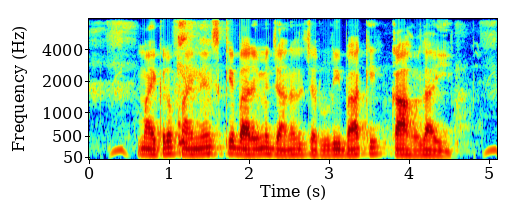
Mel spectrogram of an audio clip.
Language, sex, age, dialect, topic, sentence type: Bhojpuri, male, 18-24, Western, banking, question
